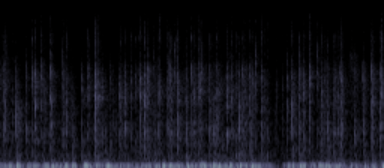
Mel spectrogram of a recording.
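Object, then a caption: Plastic membrane computer keyboard. Fingertips of both hands type rapidly on a full-size black plastic membrane keyboard with hollow keys, resting on a dark desk. A dense run of short, dry clicks and taps with bright, quickly fading clatter sits over a steady low hum.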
